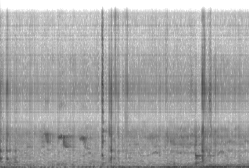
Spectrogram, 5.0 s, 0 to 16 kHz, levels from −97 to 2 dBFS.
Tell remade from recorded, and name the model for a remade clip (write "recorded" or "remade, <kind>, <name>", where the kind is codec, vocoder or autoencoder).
remade, vocoder, BigVGAN v2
